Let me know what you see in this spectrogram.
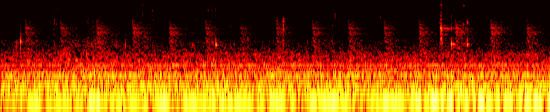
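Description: A person chewing a mouthful of soft loaded baked potato, with small wet mouth clicks about two or three times a second over a low steady room hum.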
